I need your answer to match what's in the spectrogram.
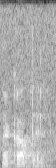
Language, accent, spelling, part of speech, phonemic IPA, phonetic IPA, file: Armenian, Eastern Armenian, նկատել, verb, /nəkɑˈtel/, [nəkɑtél], Hy-նկատել.ogg
- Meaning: 1. to note 2. to notice 3. to consider, to regard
